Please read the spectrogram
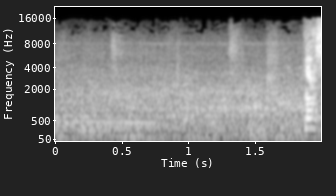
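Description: Road traffic on a busy street, with a short vehicle horn toot lasting under a second near the start.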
